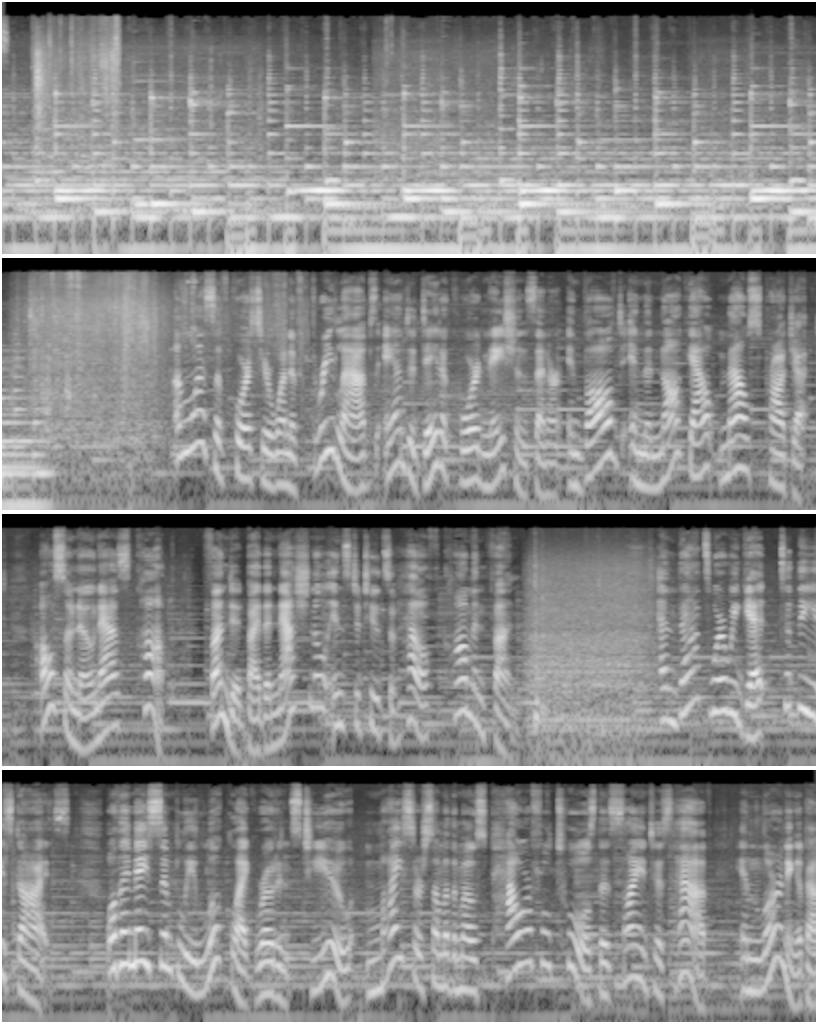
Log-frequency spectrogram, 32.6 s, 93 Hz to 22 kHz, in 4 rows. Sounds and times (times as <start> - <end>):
Music: 0.0 - 21.6, 22.6 - 32.5
Speech: 9.9 - 21.5, 22.8 - 32.5.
